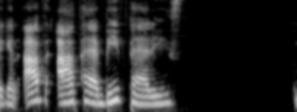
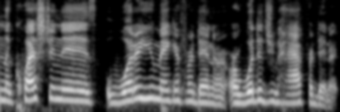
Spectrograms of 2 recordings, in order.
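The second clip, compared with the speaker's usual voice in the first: usual speaking voice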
